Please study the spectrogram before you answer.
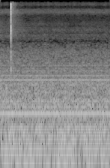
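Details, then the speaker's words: Normal fuel injector switching on and off: a single crisp click at each off, over a steady low hum; a faulty injector gives two clicks at off. "Okey, ini contoh injector yang function dia. Okey, dengar bunyi dia on, off, on, off, on,"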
